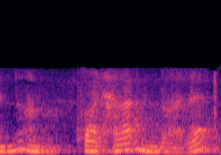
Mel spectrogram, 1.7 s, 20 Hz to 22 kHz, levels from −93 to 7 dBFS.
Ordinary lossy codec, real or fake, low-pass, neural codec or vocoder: MP3, 24 kbps; real; 3.6 kHz; none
